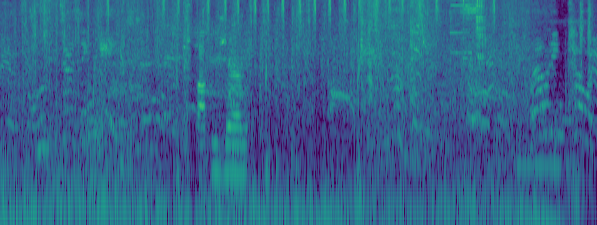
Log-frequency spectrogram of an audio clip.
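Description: Laser blasts hum and crackle.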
